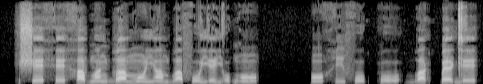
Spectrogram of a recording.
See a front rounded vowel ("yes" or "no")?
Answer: no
